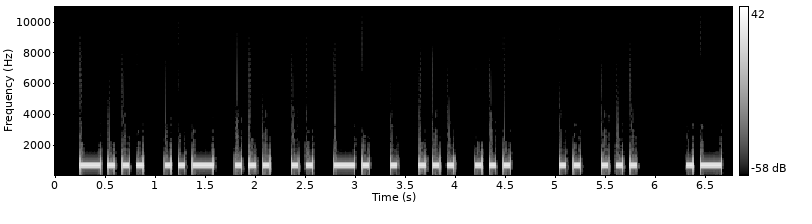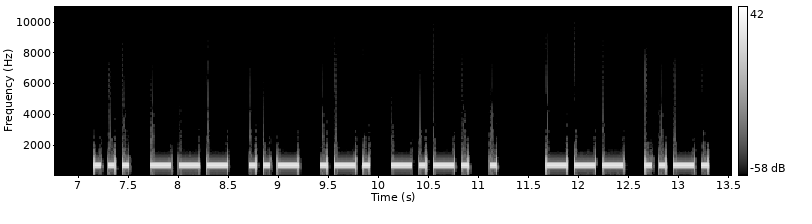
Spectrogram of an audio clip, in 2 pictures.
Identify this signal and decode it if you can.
Morse code, heard as a keyed tone, about 17 wpm, 700 Hz. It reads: BUSINESS IS A SOURCE OF
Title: Sentences from Top 1000 Words - Review Part 6 - 17wpm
